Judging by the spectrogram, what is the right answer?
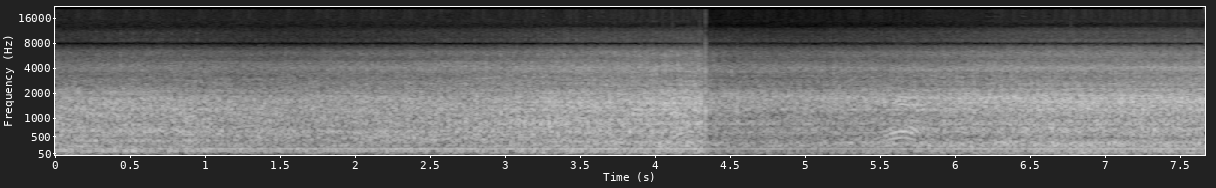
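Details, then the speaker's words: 2007 Toyota Tacoma V6 just after cylinder head and head gasket rebuild (intake valve seats and valves replaced): even, steady idle hum with no stumble, surge or misfire; previously idled up and down with a misfire. "Sounds really good. No misfire in it, nothing."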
